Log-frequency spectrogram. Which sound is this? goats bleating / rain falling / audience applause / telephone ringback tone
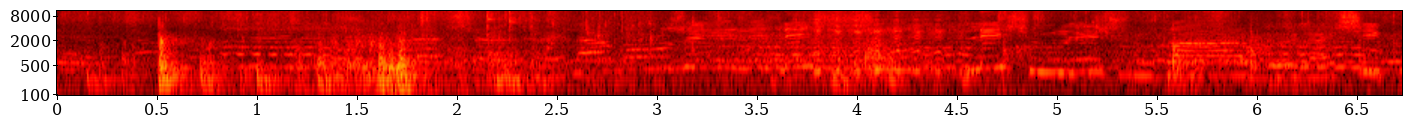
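goats bleating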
